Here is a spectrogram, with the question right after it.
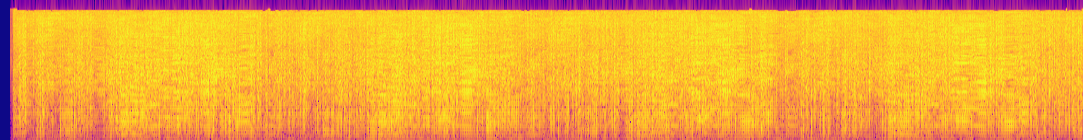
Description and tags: The result of experiments with synthesis, non-standard use of delay and granulator. Enjoy it. If it does not bother you, share links to your work where this sound was used.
